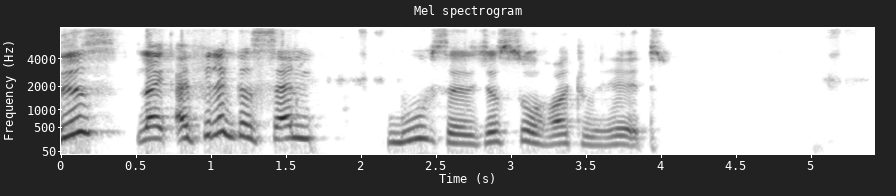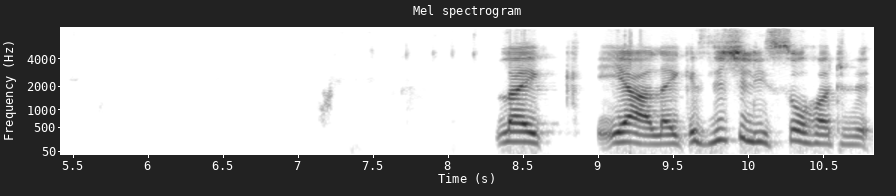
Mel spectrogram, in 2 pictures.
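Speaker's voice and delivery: speech broken by hiccups. Playing a game and talking about a hard move, talking with hiccups. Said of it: "I'm trying not to make sounds with the hiccups".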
